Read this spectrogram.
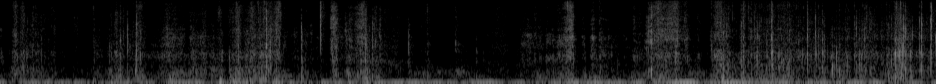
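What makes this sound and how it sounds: A white printed plastic shower cap is held and squeezed while long nails crinkle it. Dense, bright crackling and crinkling runs through the whole clip, with many sharp ticks over a faint low hum.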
